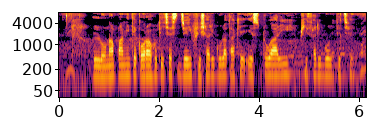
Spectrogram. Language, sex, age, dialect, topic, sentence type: Bengali, male, 18-24, Western, agriculture, statement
